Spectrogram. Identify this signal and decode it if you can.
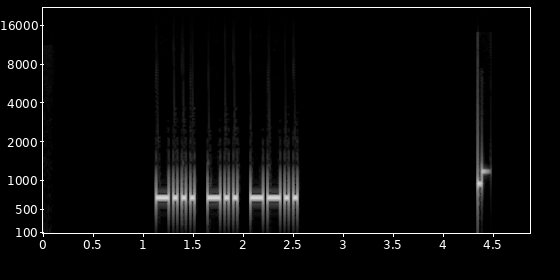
Morse code, heard as a keyed tone, about 28 wpm, 700 Hz. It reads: BDZ
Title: USA Call Sign Postfixes - 3 Letters 28wpm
